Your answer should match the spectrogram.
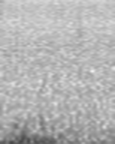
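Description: Steady rain falling in Ooty, a continuous low wash of drops with a soft rumble underneath, fairly close and even throughout with no clear voices.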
